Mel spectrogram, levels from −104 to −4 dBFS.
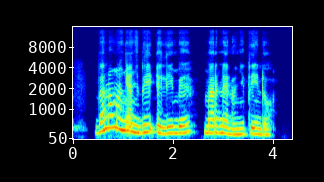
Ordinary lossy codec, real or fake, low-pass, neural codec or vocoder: none; fake; 14.4 kHz; codec, 44.1 kHz, 7.8 kbps, DAC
